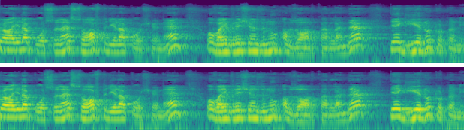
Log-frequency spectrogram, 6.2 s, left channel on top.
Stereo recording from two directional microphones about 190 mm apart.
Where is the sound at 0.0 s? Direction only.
40° right (ahead or behind).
